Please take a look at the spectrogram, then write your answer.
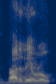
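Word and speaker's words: Varadero: sound makes a b sound so it's it's bottadero Beach so if you Google that in Cuba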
